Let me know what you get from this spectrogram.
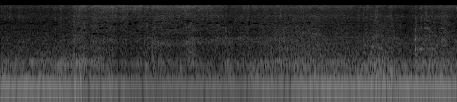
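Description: Mutton mince and white beans sizzling steadily in a metal pot, over a constant low hum.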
